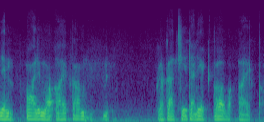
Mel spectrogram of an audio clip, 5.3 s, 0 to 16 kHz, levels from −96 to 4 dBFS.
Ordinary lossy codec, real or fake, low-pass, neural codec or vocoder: Opus, 16 kbps; fake; 14.4 kHz; codec, 44.1 kHz, 2.6 kbps, SNAC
